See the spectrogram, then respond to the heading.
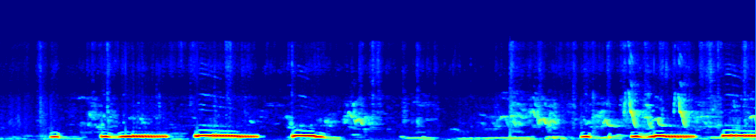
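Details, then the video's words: Spotted dove calling: a series of clear, low, slightly wavering coos in short phrases, a few coos then a pause and another run, with faint chirps of other small birds in the background. "তিলা ঘুঘুর আরজিনাল ডাক"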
